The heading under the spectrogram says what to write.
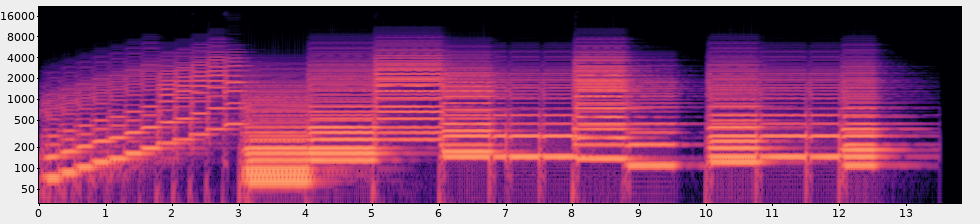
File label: Fiddle; EverQuest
